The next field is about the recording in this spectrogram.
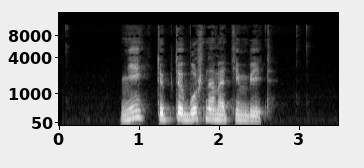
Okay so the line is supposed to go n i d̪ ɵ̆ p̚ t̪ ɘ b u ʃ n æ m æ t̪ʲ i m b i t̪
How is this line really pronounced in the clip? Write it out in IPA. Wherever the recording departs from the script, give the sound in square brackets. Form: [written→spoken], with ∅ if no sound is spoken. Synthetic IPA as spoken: n i [d̪→t̪] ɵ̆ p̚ t̪ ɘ b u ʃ n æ m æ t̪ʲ i m b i t̪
